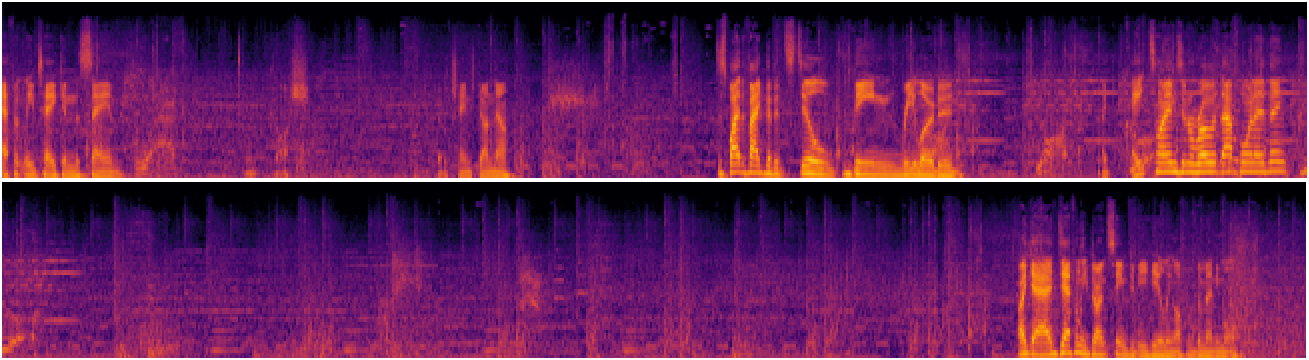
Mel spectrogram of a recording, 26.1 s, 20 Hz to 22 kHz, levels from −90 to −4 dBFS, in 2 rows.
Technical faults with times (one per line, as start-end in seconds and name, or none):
22.39-22.43 short concealed packet loss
